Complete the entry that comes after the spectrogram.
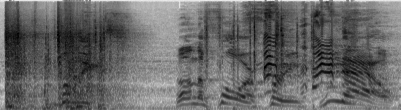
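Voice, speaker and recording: A man's voice: sits high, wildly swooping pitch, drawn-out words, creaky, full character voice. A man playing a brash, hot-headed police detective in a motion comic, coarse and blustering in his talk. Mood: shouting, furious. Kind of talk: dramatic motion comic acting. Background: music.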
